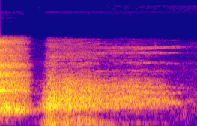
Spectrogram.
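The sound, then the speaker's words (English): A person takes a deep breath: a soft rush of air breaks off briefly, then a longer breath follows and slowly fades, all breathy and quiet with no voices. “Just take a deep breath.”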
